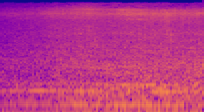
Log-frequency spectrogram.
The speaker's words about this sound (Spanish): Puedes pasar por la vía porque escuché la bulla de los carros que no me deja hablar y podría sufrir un accidente.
